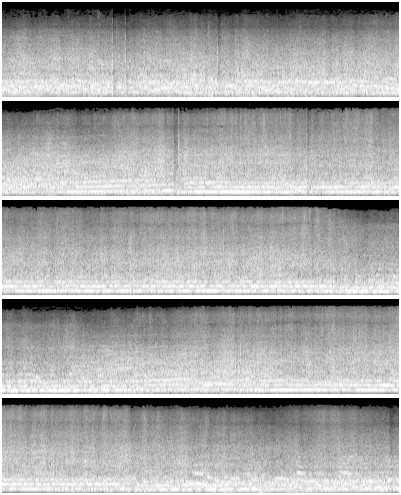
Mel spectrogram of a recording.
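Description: Formula Regional single-seater race car engines running hard on the circuit, with a loud, steady engine note that climbs in pitch twice, about six and sixteen seconds in.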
